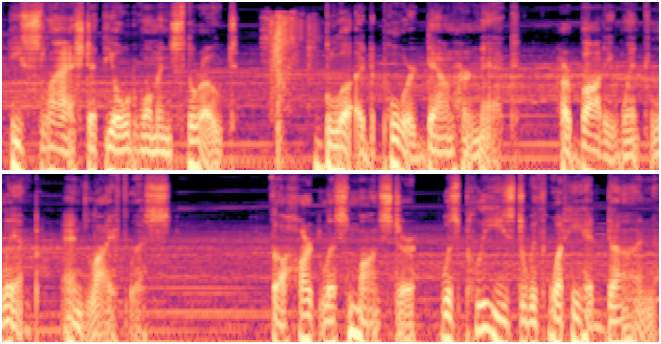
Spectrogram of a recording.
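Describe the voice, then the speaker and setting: Man, horror story narrator, scripted, brooding, gravelly voice, slow delivery. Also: deep voice, dark tone.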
